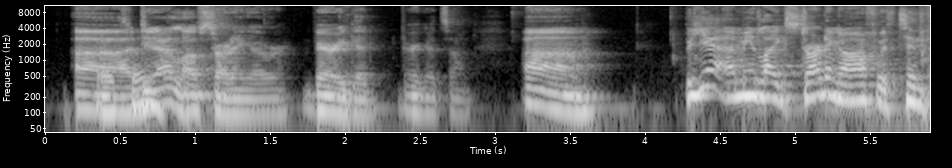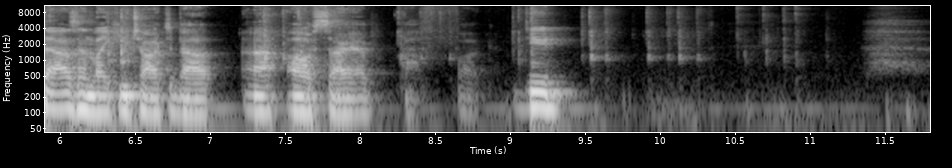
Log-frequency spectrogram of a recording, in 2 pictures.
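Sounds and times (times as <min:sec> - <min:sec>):
speech: 0:00.2 - 0:08.5, 0:09.1 - 0:09.4
typing on a computer keyboard: 0:05.5 - 0:06.7, 0:07.3 - 0:11.2.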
